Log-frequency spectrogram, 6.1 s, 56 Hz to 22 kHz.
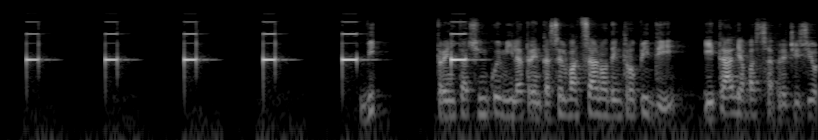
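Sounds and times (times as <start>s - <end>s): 
smartphone electronic chirps while sending a message: 0.2s - 2.8s
speech: 3.3s - 6.1s.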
